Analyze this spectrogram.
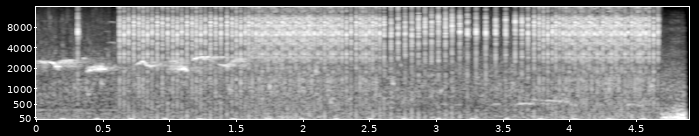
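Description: Intro sound effect: a fast, high-pitched ratcheting buzz that starts about half a second in and cuts off sharply near the end, after a few faint chirps at the start.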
